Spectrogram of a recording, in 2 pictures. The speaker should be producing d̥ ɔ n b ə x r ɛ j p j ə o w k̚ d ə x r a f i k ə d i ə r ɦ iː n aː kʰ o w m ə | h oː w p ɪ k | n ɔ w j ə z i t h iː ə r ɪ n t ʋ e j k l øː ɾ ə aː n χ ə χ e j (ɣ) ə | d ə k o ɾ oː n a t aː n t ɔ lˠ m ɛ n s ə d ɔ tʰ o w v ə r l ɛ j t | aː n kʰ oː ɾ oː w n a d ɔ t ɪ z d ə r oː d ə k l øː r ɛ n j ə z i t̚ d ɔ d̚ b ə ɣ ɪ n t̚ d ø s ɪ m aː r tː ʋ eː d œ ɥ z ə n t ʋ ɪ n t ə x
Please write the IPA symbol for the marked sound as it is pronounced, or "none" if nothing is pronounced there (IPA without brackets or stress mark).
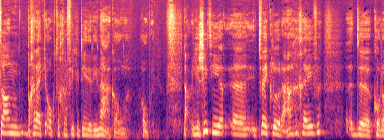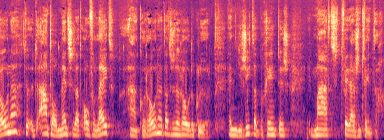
v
